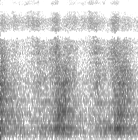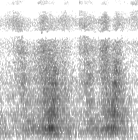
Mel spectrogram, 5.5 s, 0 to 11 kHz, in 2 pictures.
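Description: Long blue acrylic nail tips tap rapidly, with both hands, on a flat wood-grain desk top that is solid and possibly laminate. The result is a soft, dense patter that swells into four brief brighter, louder bursts about once every 1.2 seconds, over a steady faint hiss.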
